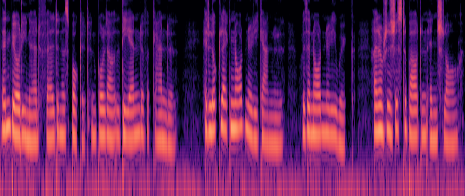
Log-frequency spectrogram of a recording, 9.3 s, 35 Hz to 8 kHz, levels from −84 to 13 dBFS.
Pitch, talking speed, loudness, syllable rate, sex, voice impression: 190 Hz, 215 wpm, -18 LUFS, 5.8 syllables/s, female, feminine, slightly young, slightly relaxed, powerful, bright, soft, slightly muffled, slightly raspy, calm, reassuring, elegant, kind, modest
